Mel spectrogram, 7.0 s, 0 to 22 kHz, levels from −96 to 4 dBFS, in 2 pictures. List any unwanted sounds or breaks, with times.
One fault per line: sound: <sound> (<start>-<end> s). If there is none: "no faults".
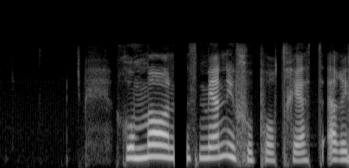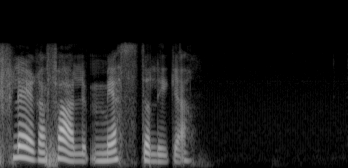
sound: dropout (1.7-1.9 s)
